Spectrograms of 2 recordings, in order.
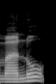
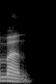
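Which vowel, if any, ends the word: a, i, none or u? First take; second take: u; none. First: The word ends in a u vowel. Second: The word ends in n with no vowel. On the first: The speaker calls it wrong. "tidak manu" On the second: The speaker calls it right. "selalu dibaca man"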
